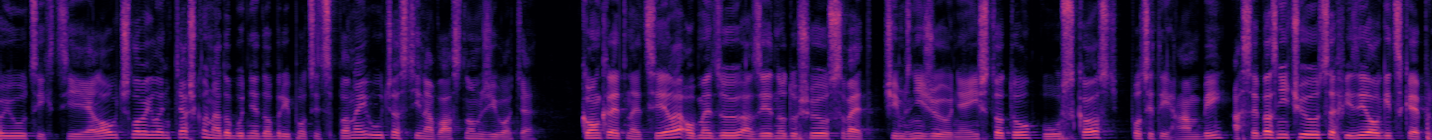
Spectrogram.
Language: Slovak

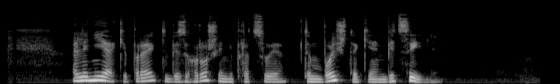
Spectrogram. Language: Belarusian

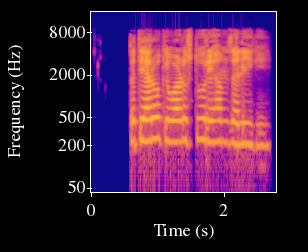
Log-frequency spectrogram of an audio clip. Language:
Pashto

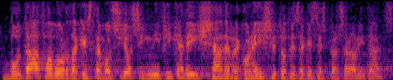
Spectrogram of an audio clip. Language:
Catalan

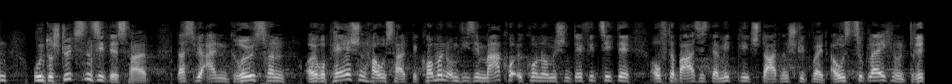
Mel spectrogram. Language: German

